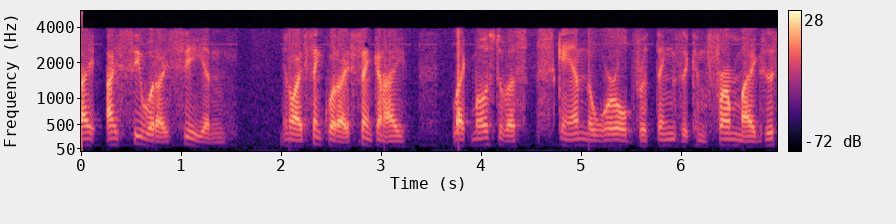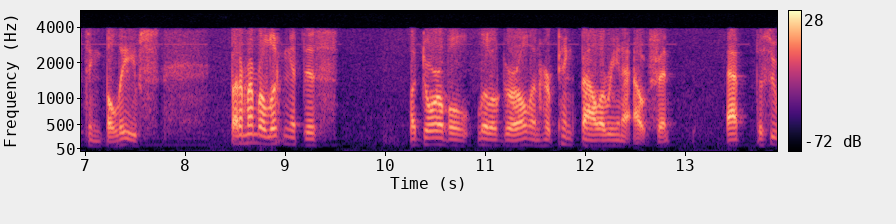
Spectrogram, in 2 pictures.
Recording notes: A student called into the program.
